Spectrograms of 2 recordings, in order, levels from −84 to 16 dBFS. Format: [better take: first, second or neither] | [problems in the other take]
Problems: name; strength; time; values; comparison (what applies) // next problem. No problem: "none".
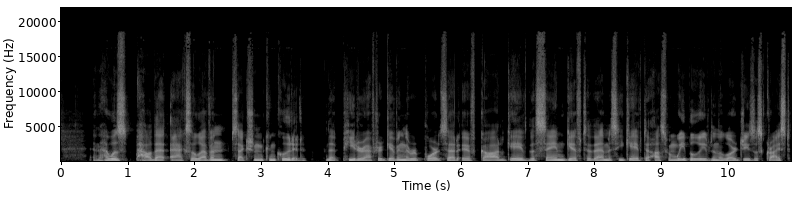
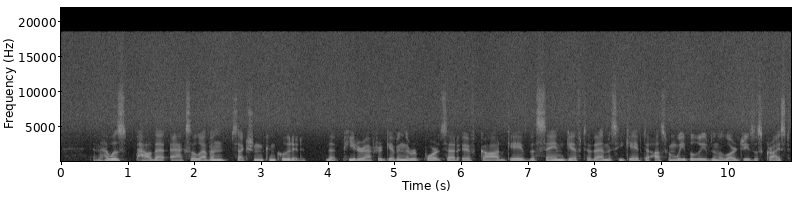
first | hiss; loud; throughout; 6 dB below the speech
